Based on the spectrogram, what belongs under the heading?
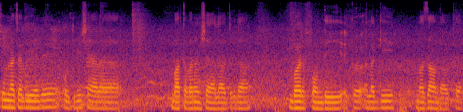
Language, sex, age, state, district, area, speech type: Dogri, male, 18-30, Jammu and Kashmir, Kathua, rural, spontaneous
